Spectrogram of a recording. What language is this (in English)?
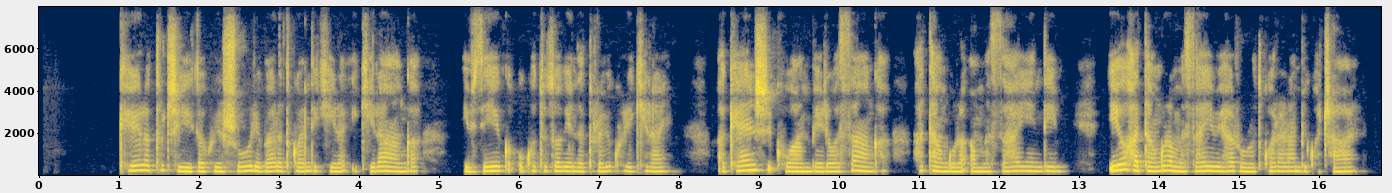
Rundi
